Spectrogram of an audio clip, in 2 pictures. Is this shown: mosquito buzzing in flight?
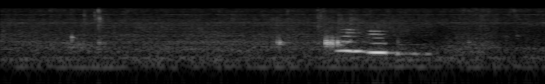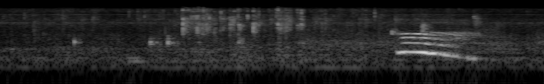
no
